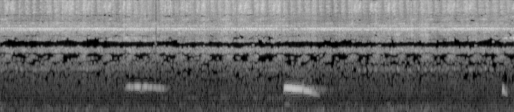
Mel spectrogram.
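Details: Nighttime village crickets make an unbroken high-pitched trilling chorus with steady rapid pulses, joined by two drawn-out whistled notes, the second dropping in pitch, plus a brief whistle near the end.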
